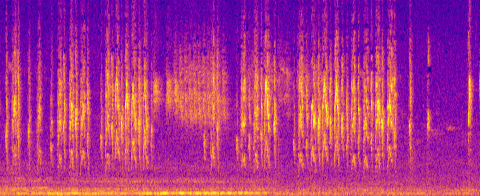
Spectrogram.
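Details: Sunbird, called sogon locally, singing on a lure recording meant to trigger rivals: long spells of quick, shrill chips and trills, a sustained high whistled note near the middle, over a low droning hum early on.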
